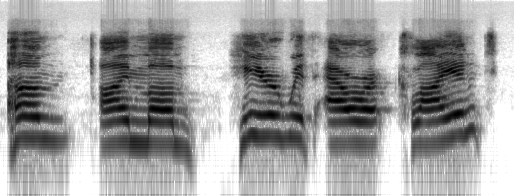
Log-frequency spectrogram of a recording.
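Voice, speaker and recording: A woman playing a cautious criminal go-between in a radio play, halting and careful, on a dull recording. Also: on the high side, steady tone, darkish tone. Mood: cautious, hesitant. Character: cautious, hesitant criminal go-between giving orders. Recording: dull, echoey room sound.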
